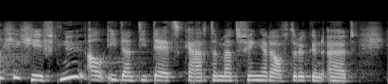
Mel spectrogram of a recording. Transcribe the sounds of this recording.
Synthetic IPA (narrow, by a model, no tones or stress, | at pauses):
ɣəɣeːftnyʔɑlˠʔidɛntitɛjtskaːrtənmɛtfɪŋəɾɔfdrɵkənœɥt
